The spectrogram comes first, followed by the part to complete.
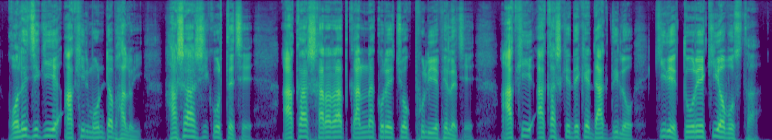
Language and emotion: Bengali, neutral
